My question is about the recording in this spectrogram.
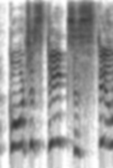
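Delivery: high, put-on British exclaiming; British accent. Streamer thanking a viewer for the request, excited British accent. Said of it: "Thank you for the British accent".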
